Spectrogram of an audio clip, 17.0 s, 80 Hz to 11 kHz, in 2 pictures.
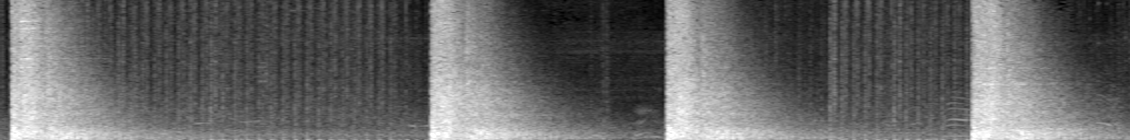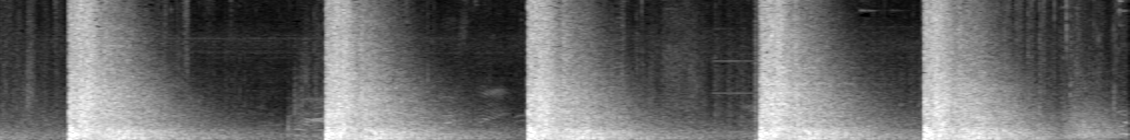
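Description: Steyr AUG A3 bullpup rifle firing in close quarters, eight loud sharp reports at roughly two-second intervals, each with a long decaying ring-out.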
